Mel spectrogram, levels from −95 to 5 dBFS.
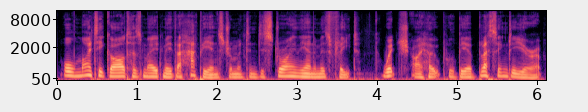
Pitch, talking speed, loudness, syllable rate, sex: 120 Hz, 215 wpm, -18 LUFS, 5.9 syllables/s, male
